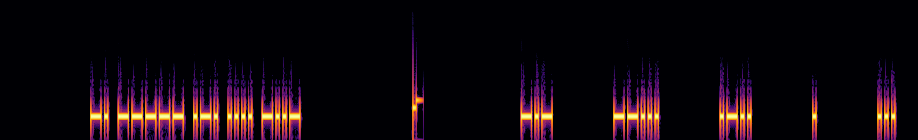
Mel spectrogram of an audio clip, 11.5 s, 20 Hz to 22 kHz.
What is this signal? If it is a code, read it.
Morse code, heard as a keyed tone, about 27 wpm, spaced as for 14 wpm, 700 Hz. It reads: N0RHX K7LES
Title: USA Call Signs - 5 Characters - 6x Character Spacing - 28wpm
